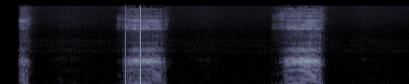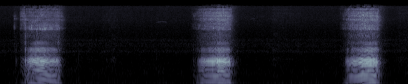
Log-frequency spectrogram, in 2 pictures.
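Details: Sleeping dog snoring in a steady rhythm, one rasping, harmonic-rich breath roughly every three seconds with silence between; each snort is loud and buzzy with a slight rattle, six snores heard in all, indoors and otherwise quiet.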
